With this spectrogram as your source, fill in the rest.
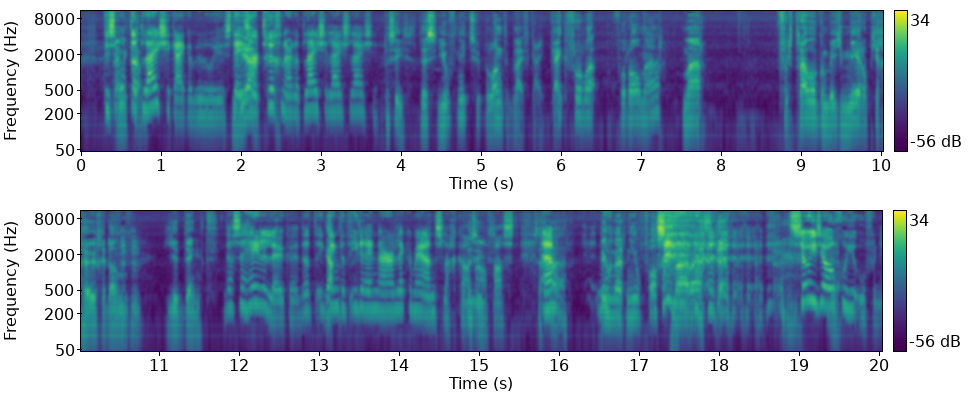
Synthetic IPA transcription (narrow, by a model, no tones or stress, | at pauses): d̥øsɔp̚dɔtlɛɥʃjəkɛjkəbədulˠjəsteːsɪːɹtrøχnaːɹdɔtlɛjsəlɛjsəlɛɥsjəprəsisd̥øsjəuftnitsypərlɑŋtəblɛ̰jvəkɛ̰jkəkɛ̰jkfoɾɑlˠnaːr | maːr | fərtrawok̬ənbɪtjənmɪːɾɔpʰjəəɦøːɣədɔn | jədɛŋk̚t | dɔtɪsənɦeːləløɥkədɑtɪɡdɛŋkɡ̚dɑtidərejndaːɹlɛkəɹmejaːndəslɑχkɑnɔlˠfɑst | sɛa | ɪnmɛrniɔpfɑstma | ɪssowizowəχujəʔufənɪ̃ŋ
